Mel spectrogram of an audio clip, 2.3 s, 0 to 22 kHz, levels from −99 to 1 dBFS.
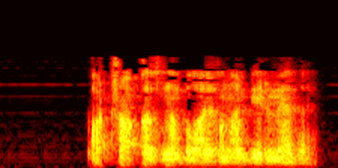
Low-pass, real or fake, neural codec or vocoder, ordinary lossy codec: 5.4 kHz; fake; vocoder, 22.05 kHz, 80 mel bands, HiFi-GAN; MP3, 24 kbps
